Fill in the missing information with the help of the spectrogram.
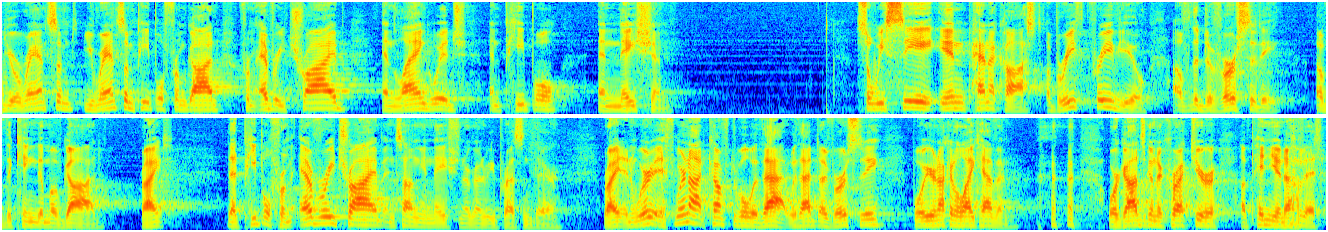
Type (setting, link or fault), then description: setting, large echoing room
